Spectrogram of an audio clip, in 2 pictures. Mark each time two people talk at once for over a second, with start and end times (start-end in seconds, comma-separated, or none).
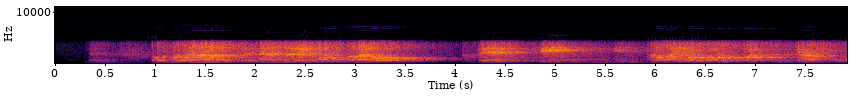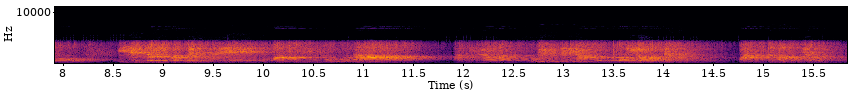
1.0-2.9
